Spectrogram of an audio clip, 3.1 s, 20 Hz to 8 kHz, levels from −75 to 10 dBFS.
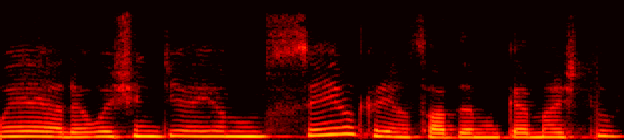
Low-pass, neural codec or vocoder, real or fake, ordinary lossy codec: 7.2 kHz; codec, 24 kHz, 0.9 kbps, WavTokenizer, medium speech release version 1; fake; none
